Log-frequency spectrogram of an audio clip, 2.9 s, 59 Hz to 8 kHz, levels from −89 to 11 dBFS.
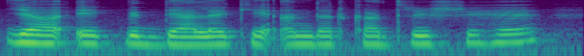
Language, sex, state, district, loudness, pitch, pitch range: Hindi, female, Uttar Pradesh, Varanasi, -19 LUFS, 175 Hz, 170-190 Hz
